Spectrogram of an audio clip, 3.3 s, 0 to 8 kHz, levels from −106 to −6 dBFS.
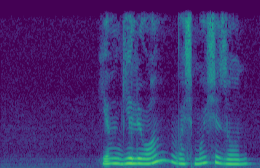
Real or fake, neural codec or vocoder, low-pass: real; none; 7.2 kHz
